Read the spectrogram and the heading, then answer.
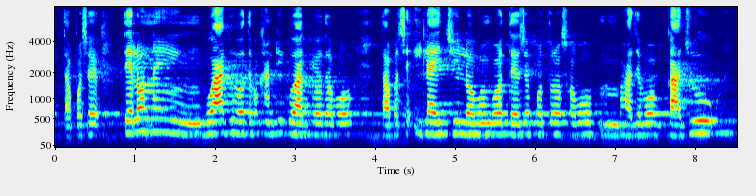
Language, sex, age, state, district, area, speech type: Odia, female, 45-60, Odisha, Boudh, rural, spontaneous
